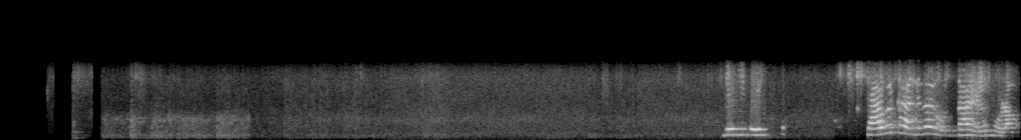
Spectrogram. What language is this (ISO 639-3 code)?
doi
